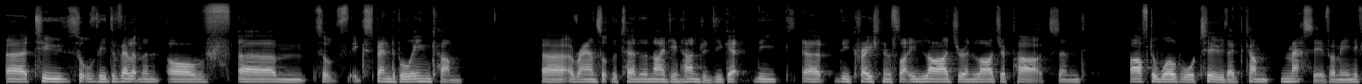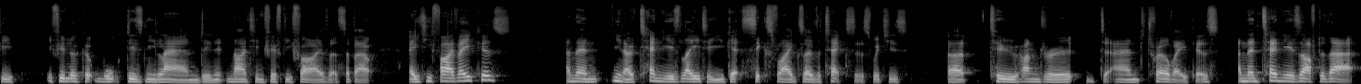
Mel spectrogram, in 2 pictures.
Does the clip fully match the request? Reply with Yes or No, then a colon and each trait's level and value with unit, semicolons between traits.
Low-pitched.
Yes: low, 120 Hz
